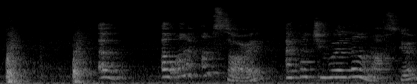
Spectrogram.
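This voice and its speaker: A woman plays a genteel, strong-willed young wife in an old-fashioned radio drama. Her high voice moves theatrically up and down. It sounds distant and echoey, with clear background noise. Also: huge pitch swings, moderate pace, full character voice. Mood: sweet, polite. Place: theatre hall, distant microphone. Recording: echoey, noisy stage recording from afar.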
